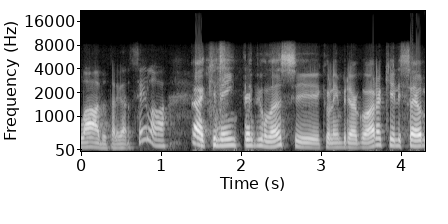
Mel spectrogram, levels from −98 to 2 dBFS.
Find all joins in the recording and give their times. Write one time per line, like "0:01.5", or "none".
none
